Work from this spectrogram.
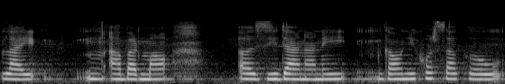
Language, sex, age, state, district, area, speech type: Bodo, female, 18-30, Assam, Baksa, rural, spontaneous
